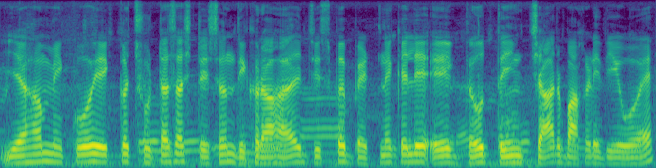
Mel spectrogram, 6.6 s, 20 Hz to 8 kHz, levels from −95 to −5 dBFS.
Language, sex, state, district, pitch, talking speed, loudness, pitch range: Hindi, male, Gujarat, Gandhinagar, 125 Hz, 210 wpm, -17 LUFS, 115-135 Hz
